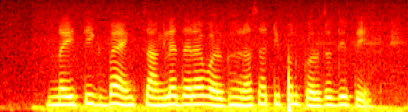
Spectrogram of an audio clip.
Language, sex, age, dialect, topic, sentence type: Marathi, female, 18-24, Northern Konkan, banking, statement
